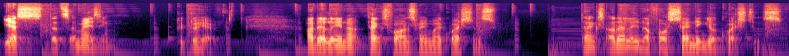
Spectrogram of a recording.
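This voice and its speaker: Deep-voiced and yawning, a Finnish livestream host reads out viewer comments during a laid-back live Q&A, stopping and restarting often with quiet laughs. Faint music plays behind him in a small home room with a patterned curtain, and he speaks into a boom-mounted studio mic with headphones on.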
